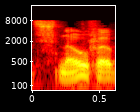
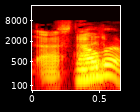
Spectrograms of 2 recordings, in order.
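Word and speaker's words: Снова: I think they pronounced it Snova, but Snova?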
